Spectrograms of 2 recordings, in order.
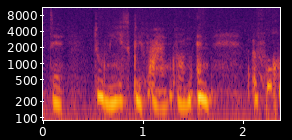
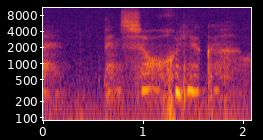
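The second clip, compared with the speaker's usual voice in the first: slow happy whisper; 4 semitones higher, 8 dB quieter, much slower than usual. Acted. Whispered confession of happiness.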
